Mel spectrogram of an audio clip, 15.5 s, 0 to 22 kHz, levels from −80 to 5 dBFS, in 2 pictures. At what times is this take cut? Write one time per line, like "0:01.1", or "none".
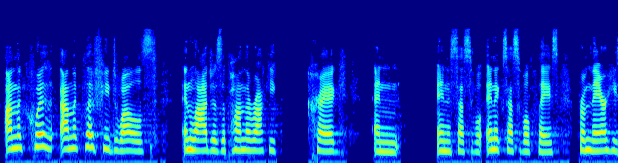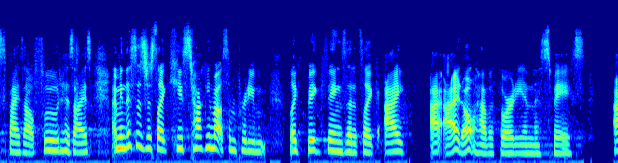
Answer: none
